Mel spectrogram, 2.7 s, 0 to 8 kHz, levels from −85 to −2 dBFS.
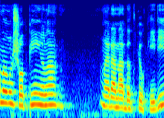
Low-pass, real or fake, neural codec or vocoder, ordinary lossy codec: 7.2 kHz; real; none; MP3, 64 kbps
